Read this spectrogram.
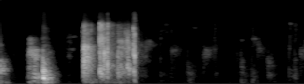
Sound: applause

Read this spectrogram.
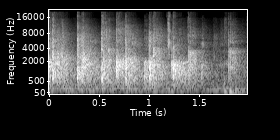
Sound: applause

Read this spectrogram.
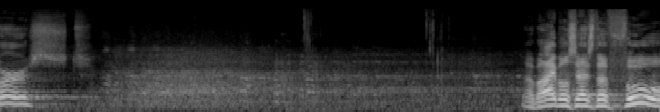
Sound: laughter

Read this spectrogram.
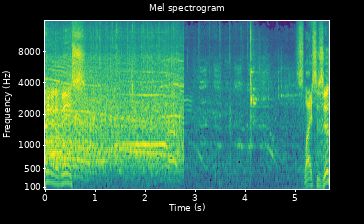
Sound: crowd

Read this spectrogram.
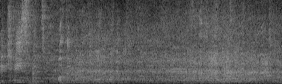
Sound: audience laughing

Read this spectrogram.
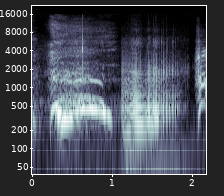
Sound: gasping; passing gas

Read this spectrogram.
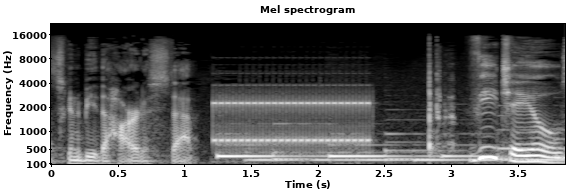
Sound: telephone rings

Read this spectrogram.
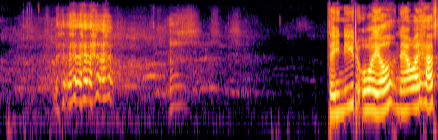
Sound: laughing

